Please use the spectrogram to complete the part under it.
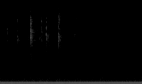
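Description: Typing on a computer keyboard while naming a database file in SQL Server, a few soft, quick key clicks in a short burst over a steady low electrical hum, fairly faint and close.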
